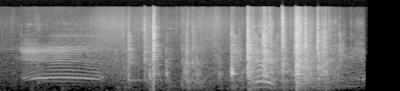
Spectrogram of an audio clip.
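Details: Nude Ewe Wensleydale sheep being scanned on a farm: one clear quavering bleat lasting about a second, followed by clattering and knocking handling noises and a short voice in the background.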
